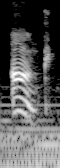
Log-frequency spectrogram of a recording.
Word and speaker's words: ankh: a creepy face with this one so it's pronounced Unk or key of life as an ancient Egyptian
